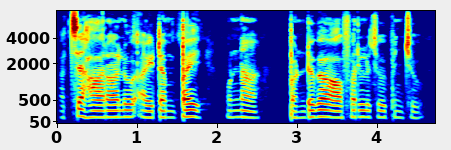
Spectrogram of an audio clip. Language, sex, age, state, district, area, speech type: Telugu, male, 45-60, Andhra Pradesh, Kakinada, urban, read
